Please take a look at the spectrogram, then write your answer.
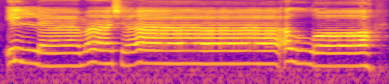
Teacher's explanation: लफ्ज़ अल्लाह को मोटा पढ़ेंगे क्योंकि लफ्ज़ अल्लाह का क़ायदा ये है कि अगर लफ्ज़ अल्लाह से पहले ज़बर हो या पेश हो तो लफ्ज़ अल्लाह को हमें पुर पढ़ना है और अगर लफ्ज़ अल्लाह से पहले ज़ेर हो तो उस सूरत में बारीक पढ़ेंगे।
